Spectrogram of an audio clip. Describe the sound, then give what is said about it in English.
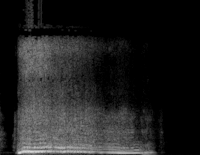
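A man's voice imitates an elephant with a single loud, sustained trumpeting bellow that holds a steady, slightly wavering pitch for over a second before cutting off abruptly. “Actually, I do one elephant impression.”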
